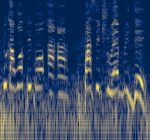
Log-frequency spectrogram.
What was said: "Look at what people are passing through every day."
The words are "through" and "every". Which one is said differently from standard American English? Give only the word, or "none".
through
